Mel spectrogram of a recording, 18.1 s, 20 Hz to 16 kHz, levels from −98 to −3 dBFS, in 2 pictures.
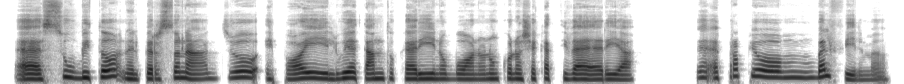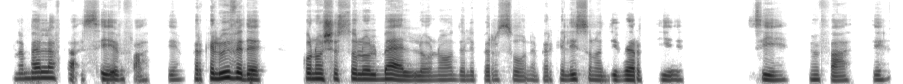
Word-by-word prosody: ehm, 185 0 +5
subito 235 +5 +2
nel 185 -3 -1
personaggio 200 +3 0
e 180 -2 -10
poi 195 +2 +3
lui 190 +4 +3
è 220 - +3
tanto 195 +1 0
carino, 185 0 +2
buono, 180 -1 -2
non 185 +1 -2
conosce 190 0 -2
cattiveria. 175 -3 +1 0.6
Ehm, 230 0 -5
è 220 -1 -4
proprio 275 -2 +2
un 230 -1 -4
bel 255 +4 +3
film, 160 - -5 0.5
una 190 +1 -9
bella 215 +2 +1
fa - - -9
sì, 170 +1 -3
infatti. 160 0 -7
Perché 180 +2 -2
lui 210 +4 +7
vede 175 -6 +3 0.3
conosce 190 -2 +2
solo 180 0 -1
il 170 -1 +1
bello, 145 -5 +1
no, 155 +2 -11
delle 150 -1 -13
persone 150 0 -11
perché 145 +3 -13
lì 165 +2 -1
sono 165 -3 -8
diverti 155 +1 -4 0.6
sì, 155 -2 -5 0.2
infatti. 160 +1 -10
180 Hz, 135 wpm, -23 LUFS, 160-205 Hz, 0.6 s, lui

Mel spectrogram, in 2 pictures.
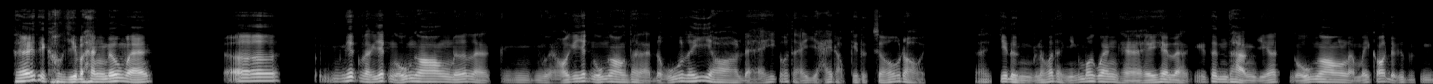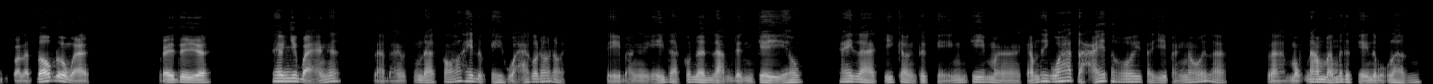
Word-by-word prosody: Thế 165 +6 +10
thì 200 - +5
còn 125 -2 0
gì 120 +2 +8
bằng, 125 0 +6
đúng 140 - +11
hông 155 - +5
bạn? 115 +1 +7 0.7
Ờ, 170 +2 +5 0.4
nhất 150 +4 0
là 125 - +3
cái 115 - +1
giấc 160 - +5
ngủ 100 +4 +2
ngon 130 -3 +5
nữa 115 +3 +3
là 95 -8 -1
c - - -20 0.3
nội 95 0 -3
cái 135 - 0
giấc 160 - +2
ngủ 110 -3 +1
ngon 120 -4 +2
thôi 110 - -2
là 85 -2 -3
đủ 120 - -3
lý 150 +4 +1
do 105 -9 0
để 90 +9 -7
có 130 - -7
thể 90 - -9
giải 95 +4 -6
độc 120 - -12
kỹ 100 - -7
thuật 95 -2 -10
số 115 +8 -1
rồi, 95 - -4 0.5
đấy, - - -10
chứ 135 - +2
đừng 95 -8 0
nói 110 +6 0
là - - -2
những 90 +2 -5
cái 120 - -3
mối 145 +2 +2
quan 125 -4 +2
hệ 90 +3 0
hay 120 - +4
là 100 -5 0
cái 130 - -11
tinh 120 -4 0
thần 95 -7 +1
gì 85 - -4
hết, 110 - 0
ngủ 90 +5 -1
ngon 115 -4 +4
là - - -3
mới 100 +6 -4
có 135 - +2
được 130 - -4
cái 110 - -6
t 105 - -14
ưm, 105 0 -10
gọi - - -3
là, - - -3
tốt, - - +5
đúng - - +3
hông - - +4
bạn? - - 0 0.7
Vậy 105 0 +5
thì, 110 -3 +4
ờ, 105 0 +4 0.6
theo 145 0 +3
như 145 +1 +1
bạn - - -2
á - - -4 0.3
là - - -9
bạn 85 +1 -10
cũng 100 - -7
đã 95 0 -2
có 115 +8 -5
thấy 145 -1 -1
được 135 - -5
cây 100 +2 -6
quả 85 +6 -7
của 125 - -2
nó 135 +2 -4
rồi, 120 -5 -8 0.4
thì 80 0 -5
bạn 80 +2 -9
nghĩ 85 +3 -5
là 105 - -4
có 115 - -6
nên 105 -3 0
làm 80 -5 -4
định 80 +5 -5
kỳ 90 -3 0
hông 105 +1 -3 0.4
hay 135 +1 -1
là 110 -6 -1
chỉ 110 +3 -4
cần 105 -5 -5
thực 100 +1 -6
hiện 90 +5 -8
khi 115 -2 -3
mà 90 -5 -6
cảm 120 - -3
thấy 145 - -2
quá 145 +5 -1
tải 150 +3 -3
thôi? 130 -2 -4
Tại 100 - -8
vì 95 - -4
bạn 90 +2 -11
nói 110 -7 -4
là - - -7 0.4
là 85 0 -4
1 85 +1 -5
năm 125 -1 +1
bạn 115 - -1
mới 130 - -2
thực 115 - -4
hiện 90 0 -3
được 100 - -2
1 - - -8
lần. 100 0 -6
110 Hz, 265 wpm, -24 LUFS, 95-130 Hz, 0.7 s, đúng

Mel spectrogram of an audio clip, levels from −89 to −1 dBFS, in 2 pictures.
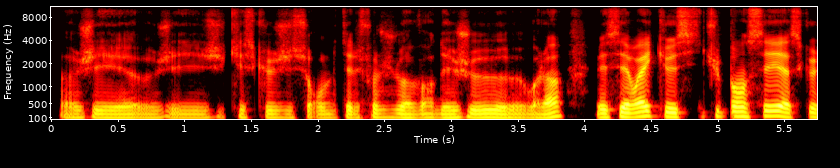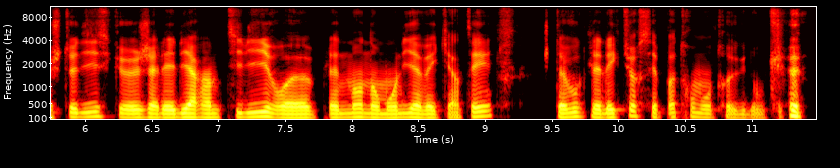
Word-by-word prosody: heu, 105 - -4
j'ai 105 -1 -2
heu 100 0 -4
j'ai 100 -1 -7
j'ai 115 +4 -12
qu'est-ce 110 -3 -10
que 105 - -5
j'ai 105 0 -8
sur 105 -1 -6
le 100 - -8
téléphone? 105 +2 -4
Je 110 0 -9
dois 105 -1 +2
avoir 105 +1 -4
des 105 0 -1
jeux, 110 0 -1 0.3
heu, - - -3
voilà. 105 +5 +1 0.3
Mais 115 - +3
c'est 125 +3 +4
vrai 135 +4 +6
que 130 -3 +2
si 120 - -8
tu 145 - -7
pensais 140 +2 +3
à 125 - +5
ce - - -13
que 125 - 0
je - - -11
te 125 - -2
dise, 135 +2 -3
que 110 -3 +2
j'allais 110 -1 +3
lire 115 -1 +5
un 110 0 +2
petit 115 +2 -7
livre, 125 -4 +3
heu, 105 0 +4
pleinement 110 +3 0
dans 110 -1 +3
mon 105 0 +2
lit 115 +1 +1
avec 105 -2 +2
un - - -1
thé, 140 +3 0 0.4
je - - -18
t'avoue 115 +3 +2
que 125 -2 -4
la - - +5
lecture 115 +7 -1
c'est 115 - -5
pas 120 - -4
trop 130 0 -8
mon 110 -2 -3
truc 105 -2 -7
donc, - - -10
heu. - - +10
110 Hz, 300 wpm, -22 LUFS, 105-125 Hz, 0.4 s, heu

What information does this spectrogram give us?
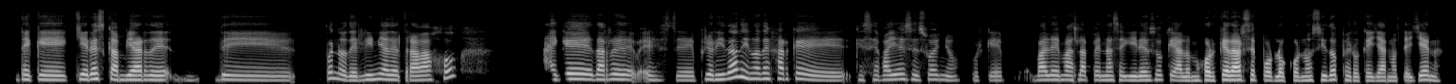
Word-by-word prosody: de 225 0 0
que 210 -1 +1
quieres 245 +2 +3
cambiar 215 -2 +4
de 205 -1 +1 0.4
de, 200 -3 -3 0.3
bueno, 265 -6 0
de 190 - +1
línea 225 +3 +1
de 215 -1 +2
trabajo, 210 - +1 0.9
hay 225 -1 -4
que 250 -1 +3
darle, 230 0 +1
este, 195 -1 -7
prioridad 235 +8 +1
y 335 - +3
no 260 0 -1
dejar 260 0 0
que 200 -7 -2
que 210 -2 -11
se 215 +1 -9
vaya 215 +2 -1
ese 225 -3 -5
sueño 205 -4 -6
porque 190 +1 -10 0.3
vale 210 +1 +1
más 210 0 -1
la 210 - 0
pena 200 -1 -2
seguir 195 -1 -1
eso 205 +2 -2
que 200 -3 -1
a - - +4
lo 180 0 -1
mejor 185 0 +2
quedarse 210 +1 +6
por 195 -2 -1
lo 185 -1 +2
conocido 195 +4 -1
pero 190 -5 -4
que 180 0 -2
ya 175 0 +1
no 175 - -2
te 170 +1 -4
llena. 195 -2 0
210 Hz, 190 wpm, -22 LUFS, 195-225 Hz, 0.9 s, quedarse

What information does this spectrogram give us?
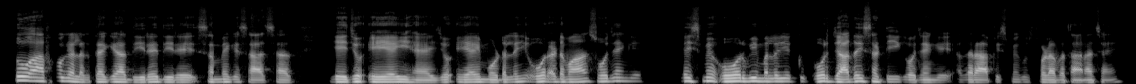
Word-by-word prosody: तो 190 0 +5
आपको 160 -1 +1
क्या 150 - +2
लगता 115 0 -2
है 120 - +1
कि 120 - -3
आप 115 -1 +3
धीरे-धीरे 110 -1 0
समय 115 +1 -3
के 115 - -6
साथ 105 -3 -1
साथ 105 0 -4 0.4
ये 120 -1 +5
जो 130 +2 +2
एआई 120 0 +5
है 100 -1 -1
जो 110 +2 -3
एआई 115 +1 +2
मॉडल 110 0 -2
है 125 - 0
ये 135 - -4
और 135 0 +1
एडवांस 125 +2 +1
हो 140 0 +1
जाएँगे? 150 -1 -7 0.4
इसमें 155 +2 0
और 145 +1 +5
भी 150 +2 +4
मतलब 140 -1 +1
ये 140 0 -1 0.3
और 145 0 +4
ज़्यादा 125 0 +3
ही 145 - +1
सटीक 120 -3 -4
हो 110 - -1
जाएँगे 105 0 -6
अगर 110 0 -3
आप 105 -1 +2
इसमें 115 +1 -15
कुछ 110 -2 -17
थोड़ा 105 -1 +1
बताना 100 0 -3
चाहें। 105 +4 -14
120 Hz, 225 wpm, -23 LUFS, 110-140 Hz, 0.4 s, तो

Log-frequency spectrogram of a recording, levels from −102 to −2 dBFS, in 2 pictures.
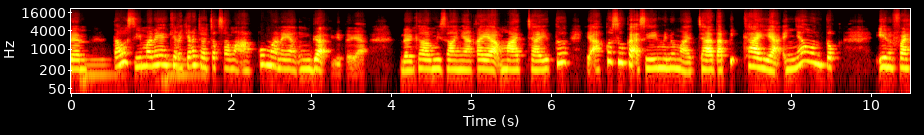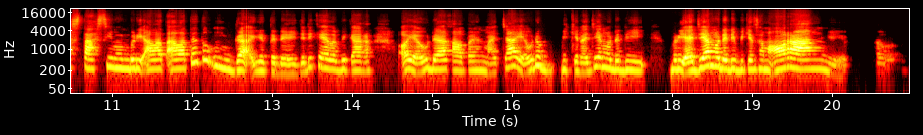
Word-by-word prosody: dan 220 0 -3 0.3
tahu 370 - 0
sih 265 -8 -8
mana 280 +2 -1
ya - - -2
kira-kira 280 0 -5
cocok 255 -1 -8
sama 230 -2 -5
aku, 200 +10 -10
mana 275 -5 -2
yang 220 -1 -5
enggak, 220 - 0
gitu - - -15
ya, - - -8 0.5
dan 195 0 -4
kalau 225 0 -2
misalnya 215 -2 -3
kayak 220 -2 +2
Matcha 210 -1 0
itu, 225 +10 -5 0.3
ya - - 0
aku 400 -1 -5
suka 370 -3 +2
sih 230 0 -4
minum 235 0 -5
Matcha 205 +2 +2
tapi 210 - 0
kayaknya 255 - +2
untuk, 270 -7 -4 0.5
investasi 245 -1 0
membeli 230 -1 -3
alat-alatnya 230 +7 +2
tuh 440 -1 -3
enggak, 210 -5 +1
gitu 190 -1 -6
deh. 160 -2 -6
Jadi 180 +8 -7
kayak 235 -5 -1
lebih 220 +2 -6
ke - - -2
arah, 200 -1 -3 0.4
"Oh - - +2
ya 185 -5 0
udah 220 -1 0
kalau 200 -1 -1
pengen 200 0 -7
Matcha, 170 +12 +1
ya - - -3
udah" 290 - -2
b 200 - -10 0.2
"bikin 200 -2 -9
aja 265 +10 -3
yang 245 - -5
udah" 210 -2 -4
di 195 -3 -7 0.3
"beli 215 0 -1
aja 230 +9 +7
yang - - +1
udah 225 -3 +4
dibikin 215 -1 -4
sama 215 -1 +4
orang," 225 -2 +9
gitu. 170 +5 -19
225 Hz, 180 wpm, -23 LUFS, 210-255 Hz, 0.5 s, orang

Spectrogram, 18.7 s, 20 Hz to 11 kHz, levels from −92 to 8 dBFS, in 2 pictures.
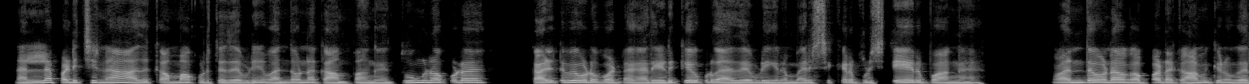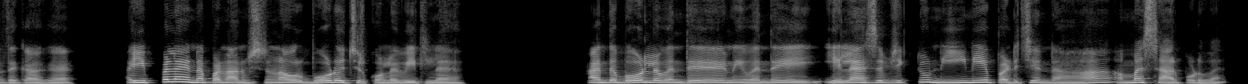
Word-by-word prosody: நல்லா 200 +7 +1
படிச்சேனா! 215 +1 0
அதுக்கு 195 +2 -4
அம்மா 200 +2 0
குடுத்தது." 190 -1 -4
அப்படின்னு 195 +3 -3
வந்தவுன்னே 205 +4 -1
காமிப்பாங்க. 180 0 -1 0.2
தூங்குனா 230 +1 +1
கூடக் 240 +2 0 0.4
கலட்டவே 220 +4 +2
விடமாட்டாங்க. 190 -3 -1
அத 175 - -1
எடுக்கவே 210 +3 0
கூடாது 185 -3 0
அப்படிங்குற 170 -1 -3
மாதிரி 185 0 -3
ஸ்டிக்கர 205 -1 -5
புடிச்சிட்டே 190 +3 -1
இருப்பாங்க. 185 -3 -1 0.8
வந்ததோன 220 +1 +3
அவுங்க 200 -2 +2
அப்பாட்ட 205 +3 -1
காமிக்கணும்ங்குறதுக்காக. 185 -4 -1 0.6
அ - - +1
இப்பெல்லாம் 325 +6 +3
என்னா 255 -1 +4
பண்ண 210 -2 +4
ஆரம்பிச்சுட்டேன்னா 210 +3 +1
ஒரு 205 - -1
போர்டு 240 +5 +5
வச்சிருக்கோம்ல 190 -3 -3
வீட்ல! 180 -3 -2 1.2
அந்த 230 0 +2
போர்ட்ல 260 +3 +5
வந்து 215 +2 +1 0.3
நீ 210 - -1
வந்து 205 +4 -1 0.4
எல்லா 225 +2 +5
சப்ஜக்டும் 230 +5 0
நீனே 245 +6 +4
படிச்சேன்னா 190 -3 -3 0.4
அம்மா 230 +4 +3
ஸ்டார் 185 -6 -1
போடுவேன். 160 - -6
205 Hz, 145 wpm, -23 LUFS, 185-225 Hz, 1.2 s, போர்டு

